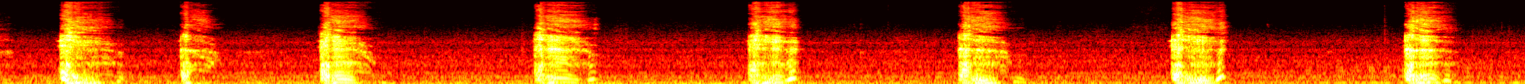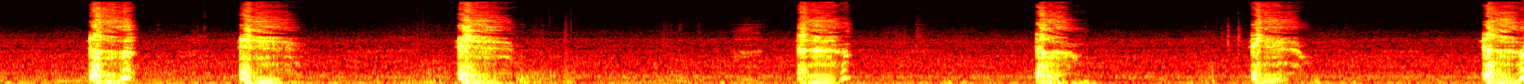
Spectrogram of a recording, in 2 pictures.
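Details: Repeated sharp, harsh coughs, about fourteen in fifteen seconds in a steady run, in a person with fever who felt overheated and sick to the stomach.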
